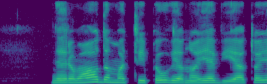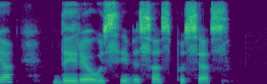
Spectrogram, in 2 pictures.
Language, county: Lithuanian, Utena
